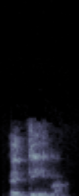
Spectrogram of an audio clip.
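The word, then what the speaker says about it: oedema: oddball one this is edema starts with an O but it's like the O is silent edema edema is like a blistering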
